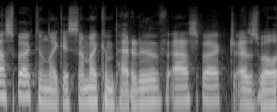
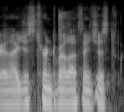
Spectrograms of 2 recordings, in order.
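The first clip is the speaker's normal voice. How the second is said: normal talking voice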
